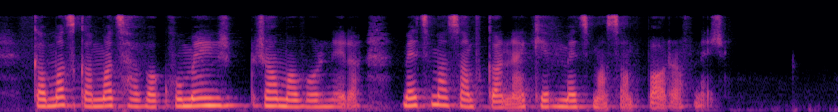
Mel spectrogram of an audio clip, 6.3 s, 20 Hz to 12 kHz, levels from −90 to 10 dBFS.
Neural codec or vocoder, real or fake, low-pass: codec, 16 kHz, 0.9 kbps, LongCat-Audio-Codec; fake; 7.2 kHz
